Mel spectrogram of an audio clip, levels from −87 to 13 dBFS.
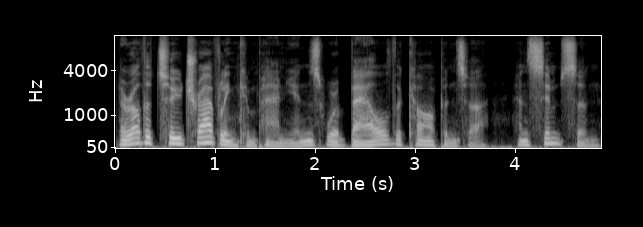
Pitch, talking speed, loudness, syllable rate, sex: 115 Hz, 135 wpm, -18 LUFS, 4.4 syllables/s, male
